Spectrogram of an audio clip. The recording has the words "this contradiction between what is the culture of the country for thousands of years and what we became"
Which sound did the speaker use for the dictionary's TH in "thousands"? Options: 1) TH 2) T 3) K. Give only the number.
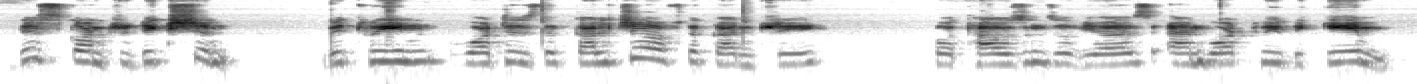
2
